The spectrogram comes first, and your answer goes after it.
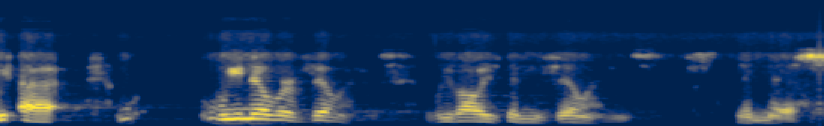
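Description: Fairly low-pitched man with an American accent, lively intonation, a fairly slow pace and long, frequent pauses. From Aberdeen, Washington, US Pacific Northwest. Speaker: rock drummer. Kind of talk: casual interview chat. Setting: phone call. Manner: halting, many fillers and repeats.

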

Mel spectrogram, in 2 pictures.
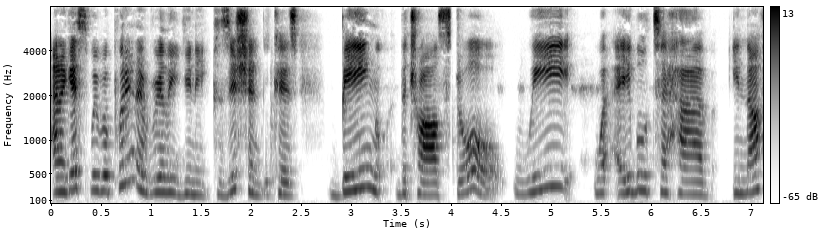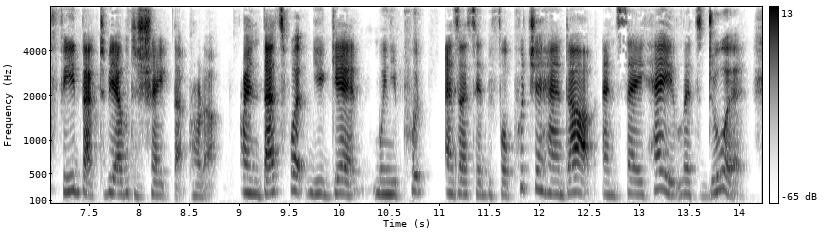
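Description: Speaking in an Australian accent, a woman has a bright, sharp tone at a medium pitch. Her pace is moderate and her pitch varies in an ordinary way. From Australia, rural Gippsland, Victoria. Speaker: pharmacist. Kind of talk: interview.

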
